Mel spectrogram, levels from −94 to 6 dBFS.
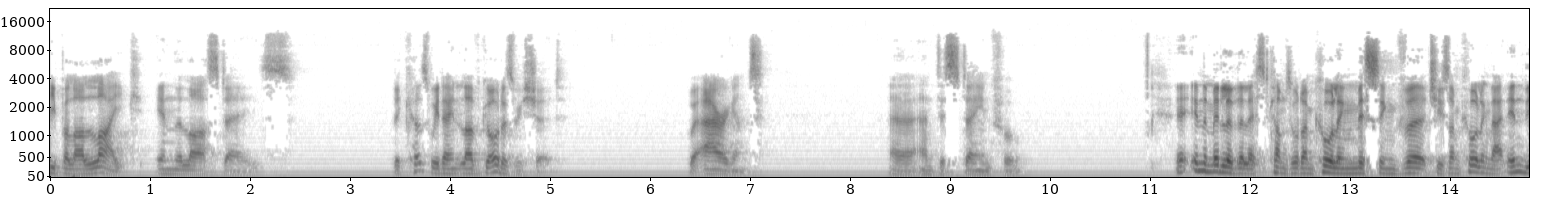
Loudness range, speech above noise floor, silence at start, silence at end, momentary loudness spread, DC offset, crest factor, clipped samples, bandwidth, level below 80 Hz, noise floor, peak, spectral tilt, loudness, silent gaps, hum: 10 LU; 27 dB; 0 s; 0 s; 19 LU; under 0.1%; 24 dB; under 0.1%; 13 kHz; -62 dBFS; -64 dBFS; -14 dBFS; -2.5 dB/octave; -36 LUFS; none; 50 Hz at -60 dBFS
